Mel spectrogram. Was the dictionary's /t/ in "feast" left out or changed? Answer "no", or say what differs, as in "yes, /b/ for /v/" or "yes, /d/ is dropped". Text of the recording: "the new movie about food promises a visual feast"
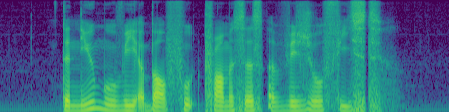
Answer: no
